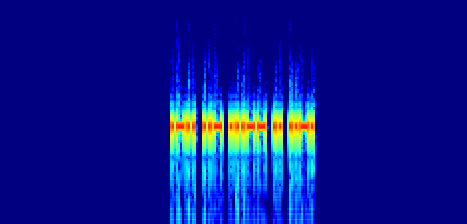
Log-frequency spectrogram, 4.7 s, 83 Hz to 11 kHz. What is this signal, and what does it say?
Morse code, heard as a keyed tone, about 46 wpm, 700 Hz. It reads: LU3IF
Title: DXCC-100 Call Signs - 5 Characters - 45wpm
